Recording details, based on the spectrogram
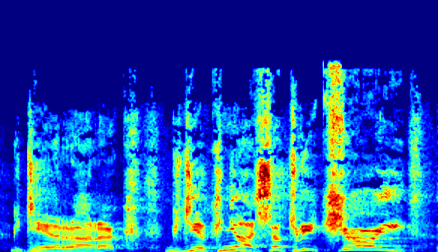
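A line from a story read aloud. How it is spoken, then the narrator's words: Growling commander. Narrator (Russian): рычал воевода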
